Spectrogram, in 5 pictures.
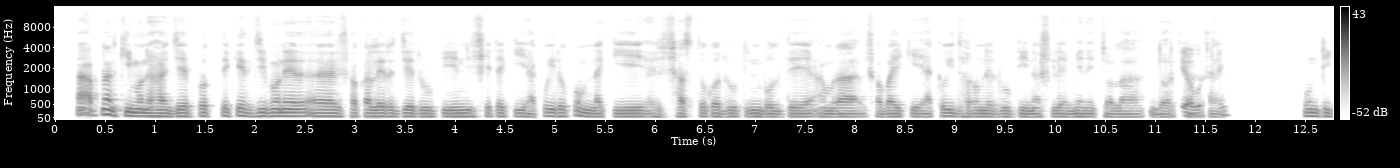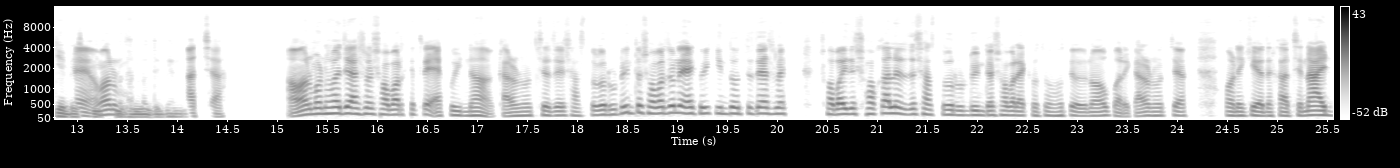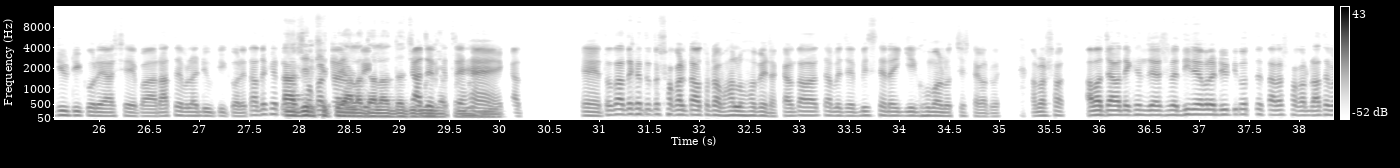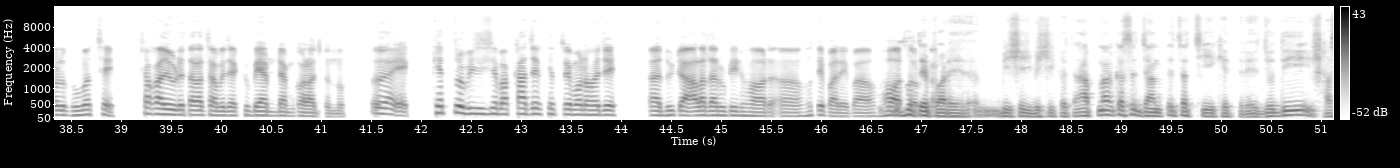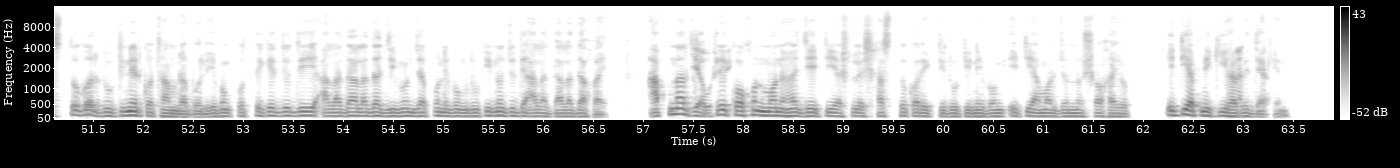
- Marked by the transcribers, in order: none
- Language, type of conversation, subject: Bengali, podcast, তুমি কীভাবে একটি স্বাস্থ্যকর সকালের রুটিন তৈরি করো?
